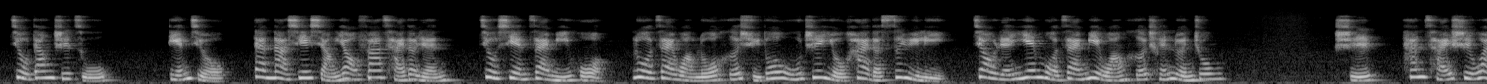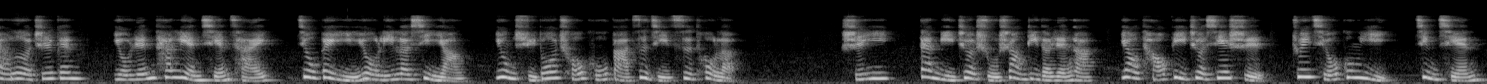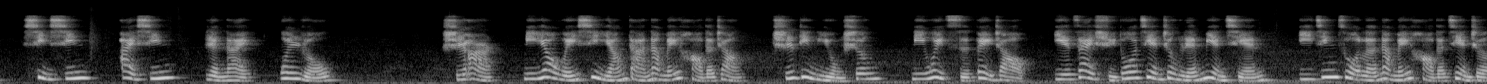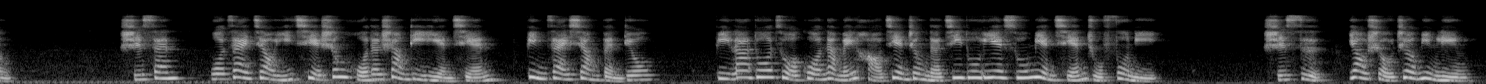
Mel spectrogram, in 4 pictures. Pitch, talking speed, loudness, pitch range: 235 Hz, 200 characters per minute, -19 LUFS, 185-290 Hz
